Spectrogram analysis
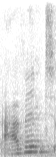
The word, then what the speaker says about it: Avent: a bottle um occasionally she likes the Avent I think is how you say it bottles the natur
